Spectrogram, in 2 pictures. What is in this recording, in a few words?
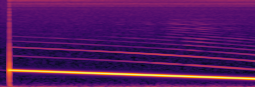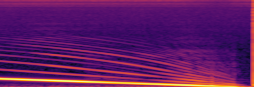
WAV Right, Sweeping; Sweeping Training program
